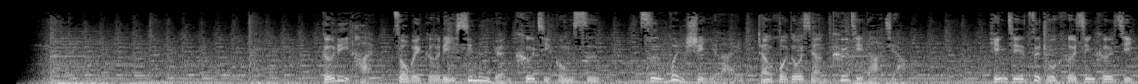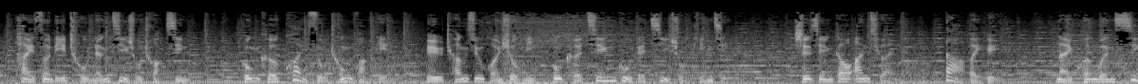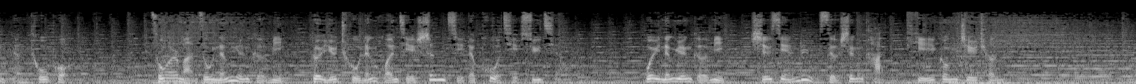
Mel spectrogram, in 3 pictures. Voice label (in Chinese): 男 大气企业 广告; 格力钛新能源; 央视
